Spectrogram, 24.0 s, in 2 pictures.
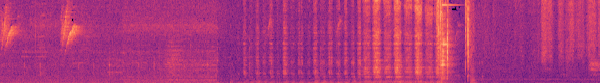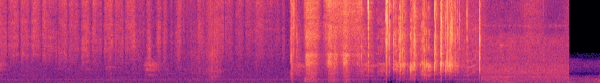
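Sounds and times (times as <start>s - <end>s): cloth rubbing wooden handle: 10.8s - 17.8s.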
